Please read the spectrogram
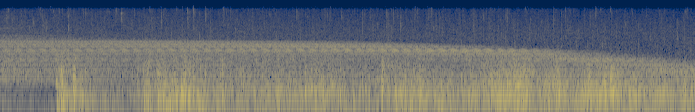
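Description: Beatless breakdown in a DJ mix: a rain-and-thunder-like wash of noise with a faint held chord under it, and a low rumble coming in about a second in. The whole texture is filtered so that its top end closes steadily downward.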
